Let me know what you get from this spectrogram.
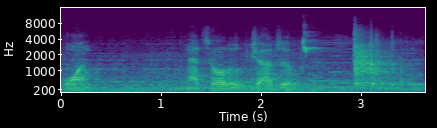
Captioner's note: cork pops; clatters on table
